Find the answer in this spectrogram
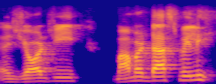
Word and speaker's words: Georgi Mamardashvili: Georgi Mamardashvili. Is that correct? Yes, 100% correct.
